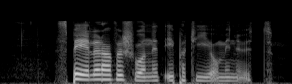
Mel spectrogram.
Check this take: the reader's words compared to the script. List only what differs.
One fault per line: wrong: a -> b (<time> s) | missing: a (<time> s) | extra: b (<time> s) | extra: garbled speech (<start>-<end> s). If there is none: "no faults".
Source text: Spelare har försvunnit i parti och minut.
no faults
